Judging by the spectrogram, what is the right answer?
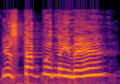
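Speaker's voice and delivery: high, drawn-out preacher's God voice; comic high-pitched God; playful God. Acted. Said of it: "God says".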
